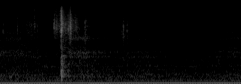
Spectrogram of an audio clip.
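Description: A single light tap about half a second in, as a thin balsa stick is set down on paper plans on a building board, over a steady low hum.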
